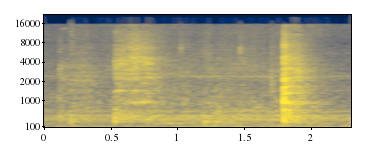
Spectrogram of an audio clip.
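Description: Potatoes being stirred into a spiced masala in a pan for a pea and potato curry: a soft scraping stir with a sharper clink of the spoon against the pan near the end, no talk.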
